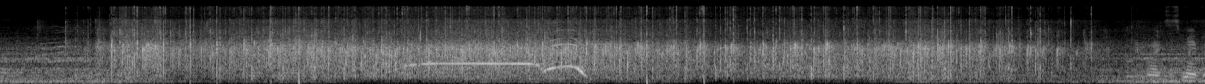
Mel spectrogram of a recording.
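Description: An audience claps and cheers loudly in a large echoing hall.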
